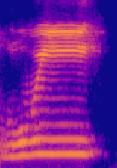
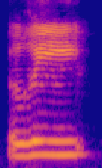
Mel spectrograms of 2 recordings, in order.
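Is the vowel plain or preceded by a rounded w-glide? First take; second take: rounded; plain. First: A rounded w-glide comes before the i vowel. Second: A plain i vowel with no rounded glide. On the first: The speaker calls it wrong. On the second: The speaker calls it right.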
